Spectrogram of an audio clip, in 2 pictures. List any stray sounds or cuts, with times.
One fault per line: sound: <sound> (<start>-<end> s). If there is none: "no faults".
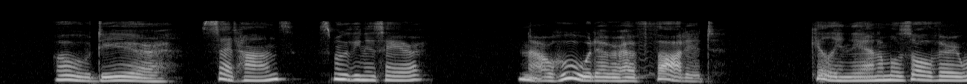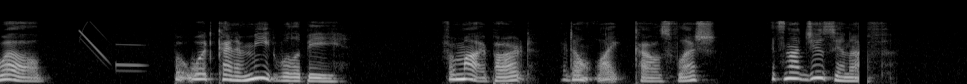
sound: chirp (10.5-11.2 s)
sound: dropout (18.3-18.3 s)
